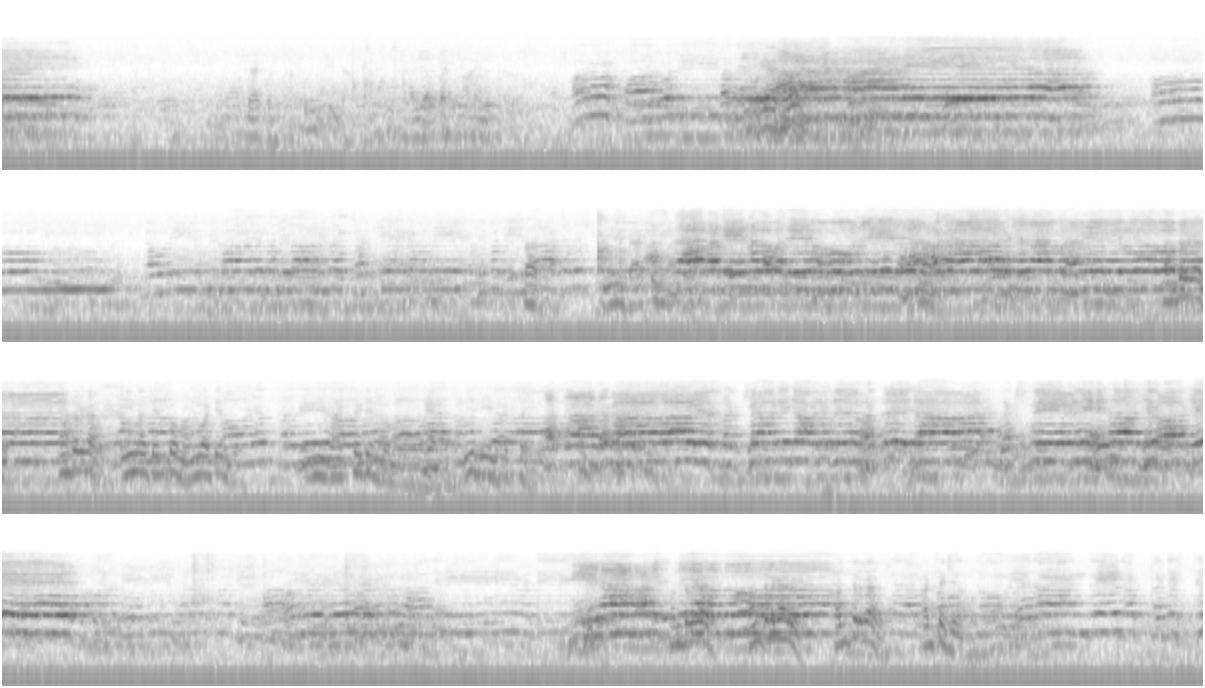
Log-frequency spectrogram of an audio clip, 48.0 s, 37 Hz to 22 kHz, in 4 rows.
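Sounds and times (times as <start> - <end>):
men chanting in long held notes: 0.0 - 0.8, 5.8 - 13.1, 18.5 - 25.7, 26.7 - 45.3.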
